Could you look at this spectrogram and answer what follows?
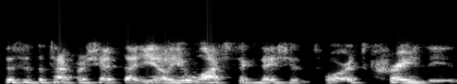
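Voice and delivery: usual speaking voice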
